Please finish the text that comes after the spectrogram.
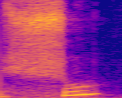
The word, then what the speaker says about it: chou: Then, un chou, okay, remember, when you combine this C and H, you get the sound sh.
